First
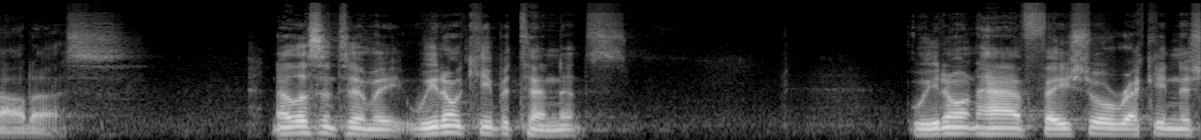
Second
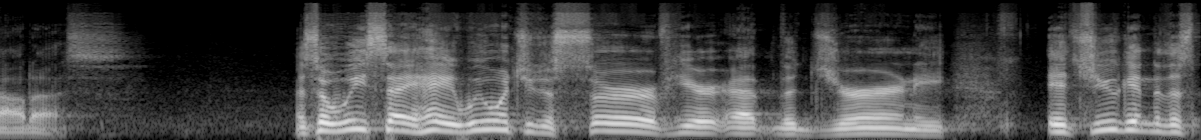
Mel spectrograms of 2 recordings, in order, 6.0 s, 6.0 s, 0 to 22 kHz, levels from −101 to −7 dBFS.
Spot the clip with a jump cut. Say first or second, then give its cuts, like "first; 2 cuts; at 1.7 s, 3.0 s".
first; 1 cut; at 1.3 s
